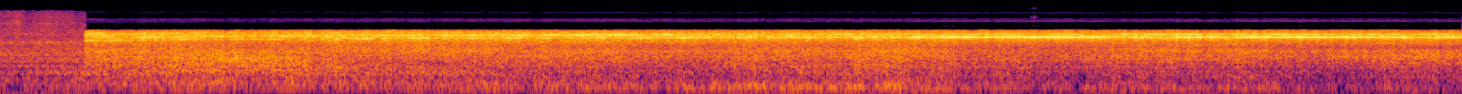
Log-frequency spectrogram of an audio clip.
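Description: Rail-mounted snow blower running at the machine, a loud steady roar with a thin high whine held above it.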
